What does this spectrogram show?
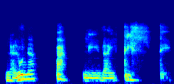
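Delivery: "La luna pálida y triste" very slow, each first syllable leaned on; slow expressive recitation. Shown as a demonstration. Teacher reciting the verse to students, very slow. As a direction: let the words sink, very slowly. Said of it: "Y estas se deben sentir".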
